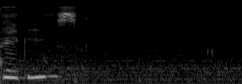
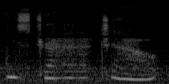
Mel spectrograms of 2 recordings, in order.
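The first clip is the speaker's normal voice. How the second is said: slow, softer whisper; drawn-out tender whisper; 6 dB quieter, much slower than usual. Real, not acted. Mother watching baby stretch.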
